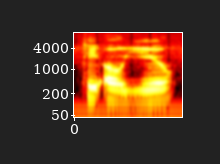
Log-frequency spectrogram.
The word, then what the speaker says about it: Poussin: His name is spelled really weird. Poussin. He's French, and his paintings are in the Louvre.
